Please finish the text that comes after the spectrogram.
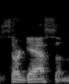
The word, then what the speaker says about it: sargassum: how to pronounce the sargassum the emphasis goes in the middle of it yeah but it's yeah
